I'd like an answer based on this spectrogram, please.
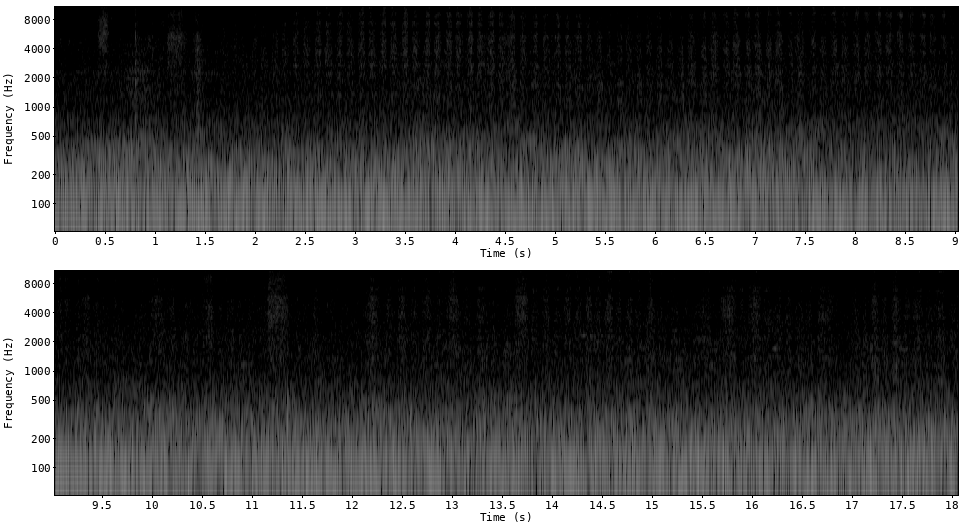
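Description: Faint scratching of a wax crayon colouring in on paper, in many short strokes over a low steady room hum.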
